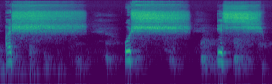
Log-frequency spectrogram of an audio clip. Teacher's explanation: ایک تو یہ کہ اس کی آواز میں پھیلاؤ ہونا چاہیے، دوسرا یہ کہ اس کا مخرج زبان کا بیچ اور اوپر کا تالو ہے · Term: شین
